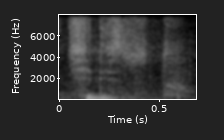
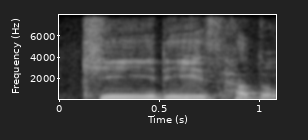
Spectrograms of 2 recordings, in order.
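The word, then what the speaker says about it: 基利斯督: 지리스두. 중국 발음으로 지리스두에 가까워요. 그것이 이제 기리사도, 우리가 읽으면 기리사도.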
